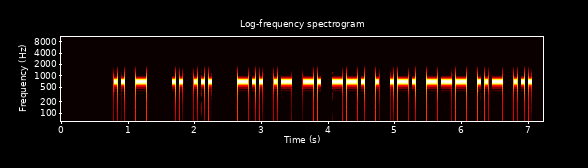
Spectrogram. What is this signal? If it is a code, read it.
Morse code, heard as a keyed tone, about 22 wpm, 700 Hz. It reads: IT IS DANGEROUS
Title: Sentences from Top 1200 Words 22wpm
